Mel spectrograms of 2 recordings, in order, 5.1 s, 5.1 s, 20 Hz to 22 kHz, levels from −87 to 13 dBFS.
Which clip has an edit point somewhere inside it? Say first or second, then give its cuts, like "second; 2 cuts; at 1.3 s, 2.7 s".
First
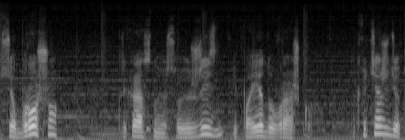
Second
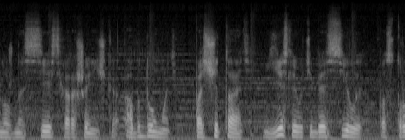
second; 2 cuts; at 2.2 s, 3.2 s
